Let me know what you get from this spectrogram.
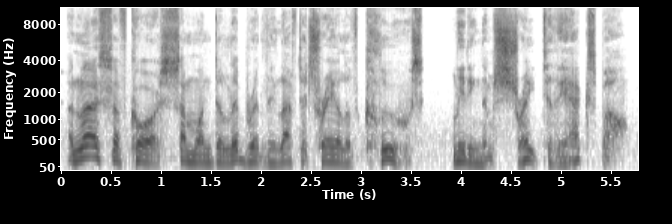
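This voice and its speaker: An actor playing a brooding, vengeful man in a video game, husky and breathy, speaking in measured, deliberate phrases. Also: mid-range voice, lively intonation, faint music behind. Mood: cold, taunting. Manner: measured, taunting, dramatic pauses.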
